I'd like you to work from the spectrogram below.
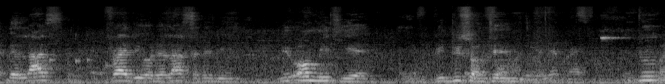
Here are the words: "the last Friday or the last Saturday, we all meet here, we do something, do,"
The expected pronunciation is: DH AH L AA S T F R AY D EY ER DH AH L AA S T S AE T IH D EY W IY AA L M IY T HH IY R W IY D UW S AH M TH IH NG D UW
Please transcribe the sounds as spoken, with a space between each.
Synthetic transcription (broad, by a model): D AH L AA S T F R AY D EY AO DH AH L AA S T S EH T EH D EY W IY AA L M IY T HH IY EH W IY D UW S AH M T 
